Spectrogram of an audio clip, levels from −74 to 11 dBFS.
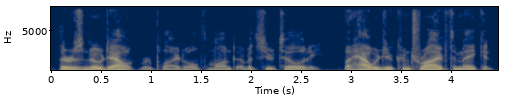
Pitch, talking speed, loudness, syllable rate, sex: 90 Hz, 230 wpm, -19 LUFS, 6.5 syllables/s, male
